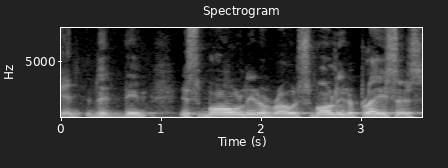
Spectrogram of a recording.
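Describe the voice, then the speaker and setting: Over a quiet background, a man with a medium pitch and a dark, mellow tone speaks at a moderate pace. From Spain, Galicia. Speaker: restaurant owner. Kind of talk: presentation. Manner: hesitant.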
